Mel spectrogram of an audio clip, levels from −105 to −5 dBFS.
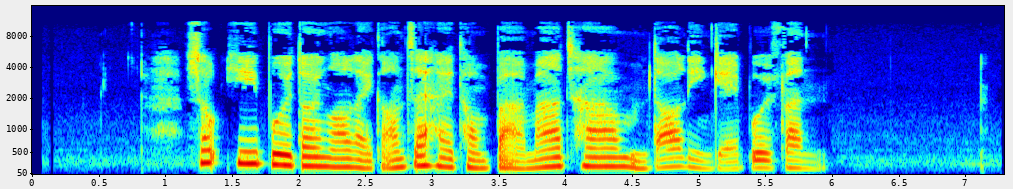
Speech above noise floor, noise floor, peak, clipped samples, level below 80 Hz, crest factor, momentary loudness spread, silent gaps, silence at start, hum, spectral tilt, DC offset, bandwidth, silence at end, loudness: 42 dB; -63 dBFS; -2 dBFS; under 0.1%; -70 dBFS; 20 dB; 10 LU; none; 0.95 s; none; -6 dB/octave; under 0.1%; 11.5 kHz; 1.4 s; -22 LUFS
